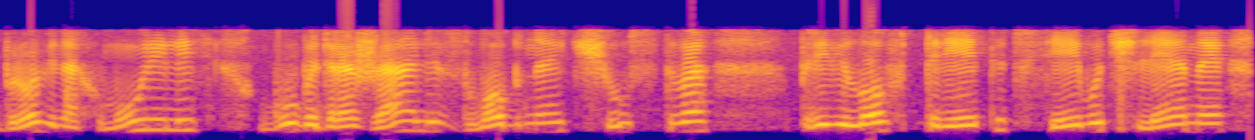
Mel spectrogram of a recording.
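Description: A woman narrating a literary audiobook in a measured, expressive way. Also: low voice, no echo. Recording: tinny narrow-band dry digitized tape.

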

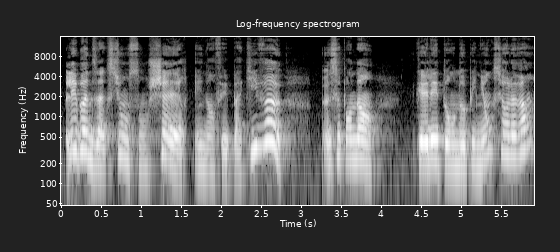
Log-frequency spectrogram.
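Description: Une lectrice qui prête sa voix à un oncle d'âge mûr, ironique, honnête et prompt à s'emporter. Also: female voice, fairly high pitch, very animated, unhurried, pitched above the performer's own voice. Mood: ironic. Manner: exclaiming, ironic. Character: excitable, principled middle-aged uncle, a man.

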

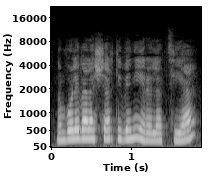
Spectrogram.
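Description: A woman voicing a gentle, serious male doctor in a storybook reading, speaking kindly and with hesitation. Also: a little high, fairly even intonation, a little fast, highs cut off, voice pushed up, close to an everyday voice. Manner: kind, hesitant.

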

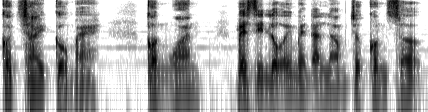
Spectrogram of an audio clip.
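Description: A man voicing a gentle mother, tender and soft, near his own voice. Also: medium pitch, measured pace, slightly rough, no room sound, soft background music. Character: gentle mother back from death.

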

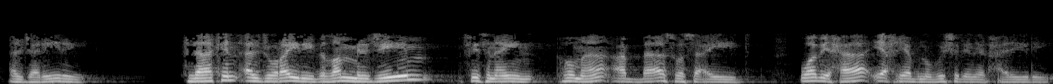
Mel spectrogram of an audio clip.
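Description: A husky male sheikh gives a classical teaching lesson, repeating lines of verse and putting questions to his students. His voice comes through thin and phone-like, with a long reverb trailing behind it. He has a middle-pitched, steady tone. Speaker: sheikh teaching hadith terminology.

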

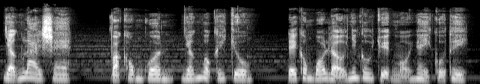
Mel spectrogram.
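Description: A woman hosts a late-night ghost story hour and narrates politely and steadily. Her voice sits on the low side. Soft music plays faintly underneath. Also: fairly quick. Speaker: storyteller host. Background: faint background music.

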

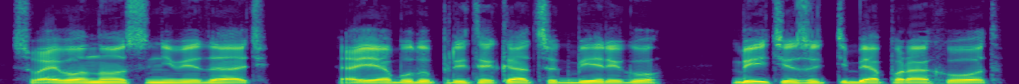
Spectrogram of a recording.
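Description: A man's voice: on the low side, fairly even intonation, fairly quick, clean tone, no room sound, studio quality, lightly acted. A man voicing a curt, exasperated steamboat captain in a read story. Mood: gruff. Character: gruff, harried male steamboat captain.

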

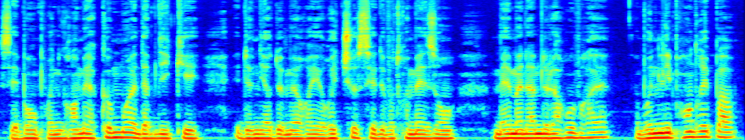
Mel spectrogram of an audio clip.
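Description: A man's voice: fairly low pitch, fairly even intonation, a little fast, mellow, lightly acted. A man reading an audiobook, voicing an irritated old grandmother who exclaims with indignation.

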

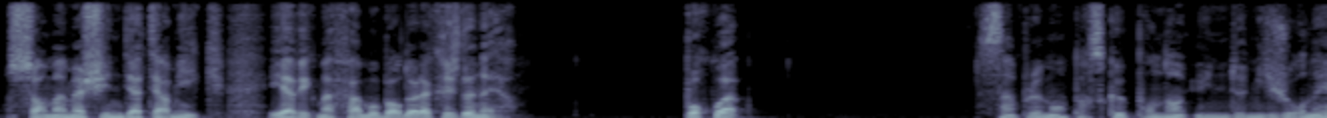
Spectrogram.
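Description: Excitable defiant confessor, voiced by a man: low, husky, dry, bursts loud. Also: dry recording. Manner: excitable, sarcastic, swings to shouting. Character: agitated man confessing he killed his noisy house.

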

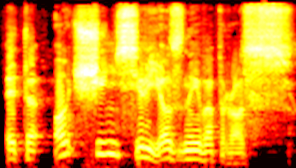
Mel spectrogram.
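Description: A man reading an audiobook, voicing a pompous, guilt-ridden gentleman who confesses in a low, lively voice. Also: measured pace, full character voice. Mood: confessing. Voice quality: pompous, then mumbling.

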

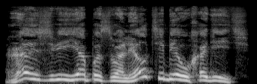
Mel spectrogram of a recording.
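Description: A man voicing a stern, harsh-voiced old male high priest who lectures sharply, in an audiobook reading. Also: very animated, unhurried, darkish tone, husky, no echo, clean studio sound, exaggerated voice. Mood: sharp rebuke.

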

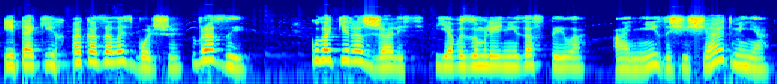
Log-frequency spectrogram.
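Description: A woman narrates a first-person story with expressive, lively reading. Her voice sits in a mid range, the recording a little muffled and dull. Faint music plays underneath. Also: medium pitch, normal speed. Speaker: audiobook narrator.

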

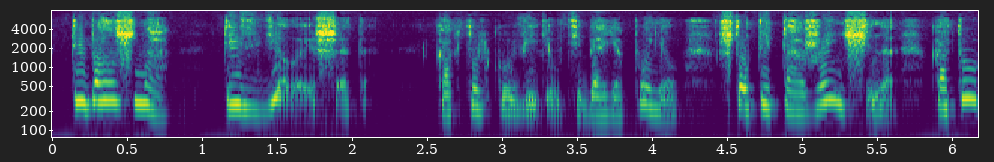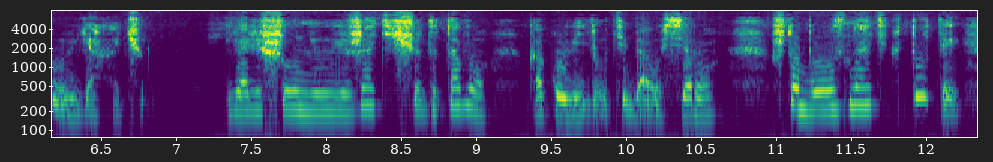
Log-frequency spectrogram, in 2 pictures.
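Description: A man's voice: sits high, lively intonation, normal speed, creaky, a little mellow, breathy edge, no room sound, exaggerated voice, low-quality recording. A reader voicing a passionate young man pleading with his beloved to marry him, in an audiobook. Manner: pleading, tender, insistent. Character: ardent young man proposing marriage, passionate. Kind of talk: audiobook character reading.

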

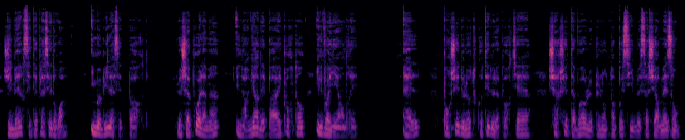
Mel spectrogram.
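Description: Husky, dark-voiced male narrator. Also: lowish voice, moderate pace. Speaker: audiobook narrator. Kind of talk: reading a classic novel aloud.

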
